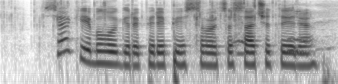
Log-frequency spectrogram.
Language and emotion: Russian, neutral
